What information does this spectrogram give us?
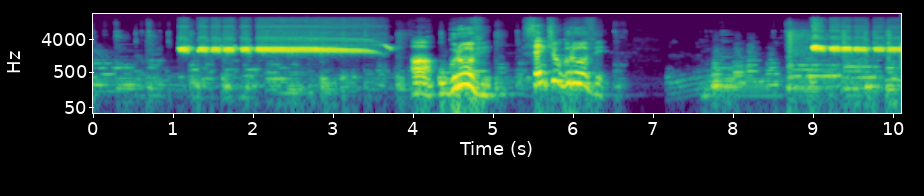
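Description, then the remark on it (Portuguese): A loud, steady whistle blast of about three seconds, then a man speaks briefly, then the shrill whistle returns for a shorter blast at the end, with a punchy rhythmic feel. “Eu, eu toco apito, eu tocava apito quando tava, participava da banda da escola, tá, essas coisas.”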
